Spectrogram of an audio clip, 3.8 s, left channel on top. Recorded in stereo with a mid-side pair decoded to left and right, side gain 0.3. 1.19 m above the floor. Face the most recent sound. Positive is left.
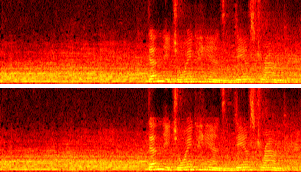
turn(degrees=-30)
